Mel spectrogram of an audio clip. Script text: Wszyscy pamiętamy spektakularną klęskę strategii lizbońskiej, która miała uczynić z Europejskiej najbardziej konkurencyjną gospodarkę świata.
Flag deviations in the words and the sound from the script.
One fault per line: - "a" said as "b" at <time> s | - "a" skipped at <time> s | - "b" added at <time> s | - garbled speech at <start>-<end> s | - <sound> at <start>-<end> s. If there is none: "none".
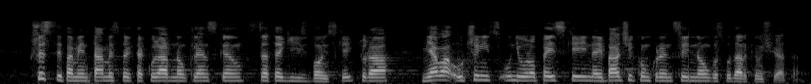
- "Unii" added at 5.0 s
